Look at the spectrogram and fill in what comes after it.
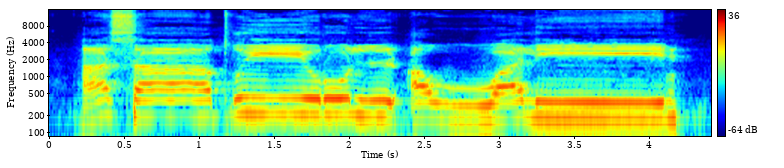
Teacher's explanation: پیش ہے اور لام کے اوپر صفت توسط آئے گی اور واو کو تھوڑا سخت کر کے پڑھیں گے اور آواز کو اوپر اٹھائیں گے، نبر کریں گے ، لی کو یہاں پر لمبا کریں گے، یا مدہ ہے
